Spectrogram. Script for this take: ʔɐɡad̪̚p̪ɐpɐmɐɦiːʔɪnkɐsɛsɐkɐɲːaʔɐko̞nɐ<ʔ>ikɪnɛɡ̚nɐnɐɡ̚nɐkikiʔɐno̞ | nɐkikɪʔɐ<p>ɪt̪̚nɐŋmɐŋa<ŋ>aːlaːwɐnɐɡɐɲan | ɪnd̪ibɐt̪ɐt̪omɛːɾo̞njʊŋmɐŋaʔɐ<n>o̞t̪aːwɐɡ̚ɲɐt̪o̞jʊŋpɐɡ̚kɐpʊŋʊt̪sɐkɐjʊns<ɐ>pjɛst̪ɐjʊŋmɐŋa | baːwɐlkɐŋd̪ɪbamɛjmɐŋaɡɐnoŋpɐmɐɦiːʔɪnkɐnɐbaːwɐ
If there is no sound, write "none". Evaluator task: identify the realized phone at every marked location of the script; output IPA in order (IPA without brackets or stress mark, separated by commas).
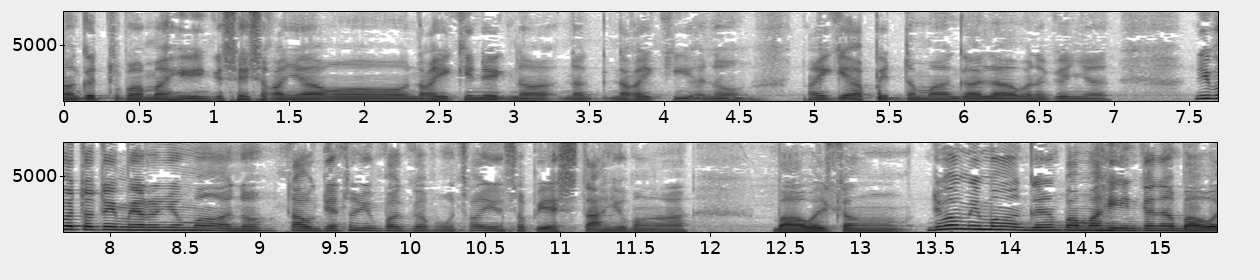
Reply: k, p, ɡ, n, ɐ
